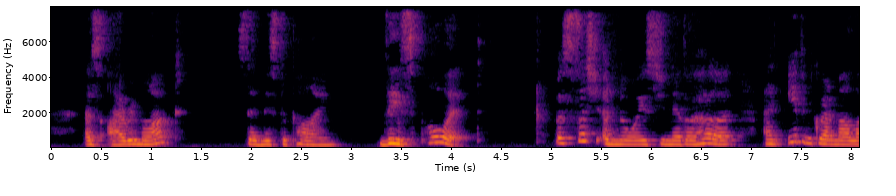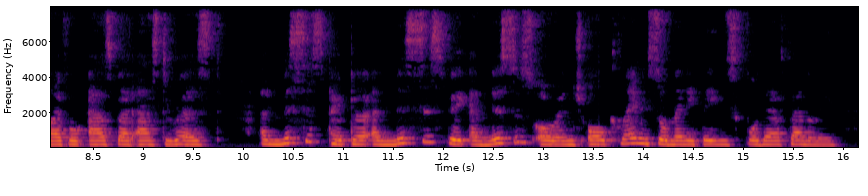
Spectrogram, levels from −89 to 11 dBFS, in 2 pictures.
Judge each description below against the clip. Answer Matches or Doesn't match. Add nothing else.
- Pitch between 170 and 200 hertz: Doesn't match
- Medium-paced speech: Matches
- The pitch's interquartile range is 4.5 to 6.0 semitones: Doesn't match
